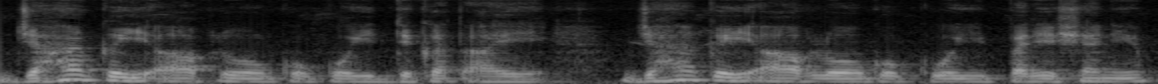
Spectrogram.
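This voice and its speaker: Man teaching, reading English lines slowly. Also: medium pitch, a little mellow, slightly rough. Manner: reads English lines slowly, then explains them. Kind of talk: explaining an English lesson.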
